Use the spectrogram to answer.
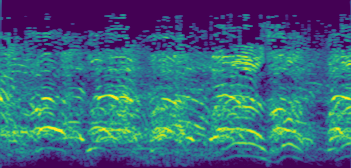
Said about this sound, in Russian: Рабочие встретили это неодобрительными возгласами.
